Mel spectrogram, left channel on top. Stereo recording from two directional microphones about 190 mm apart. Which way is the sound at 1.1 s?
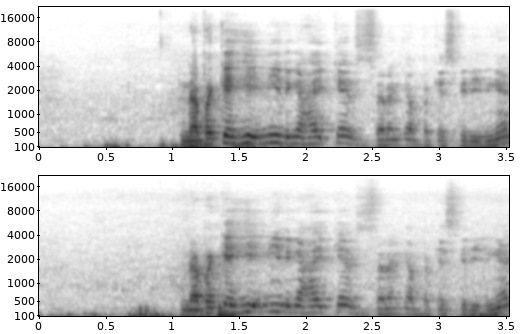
65° left (ahead or behind).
